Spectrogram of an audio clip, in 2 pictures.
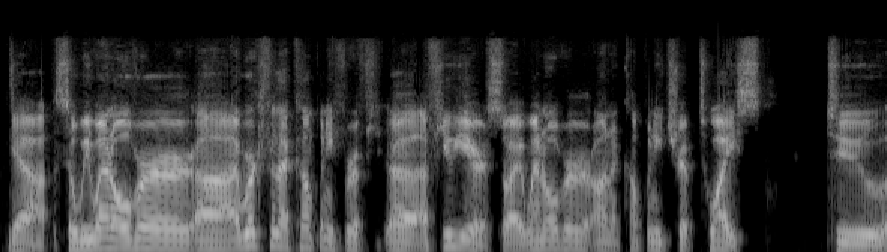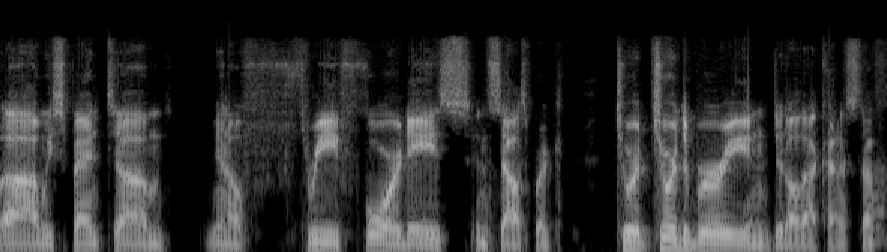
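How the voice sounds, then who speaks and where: Bright-voiced Canadian podcast host. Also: male voice, mid-range voice, fairly even intonation, normal speed, no echo. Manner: friendly, chatty, laughs easily. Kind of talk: casual interview chat.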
